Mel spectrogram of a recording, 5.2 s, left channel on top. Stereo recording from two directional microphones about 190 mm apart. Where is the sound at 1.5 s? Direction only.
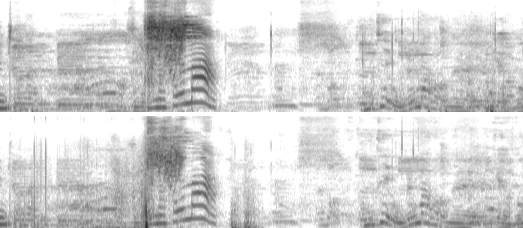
5° left (ahead or behind).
